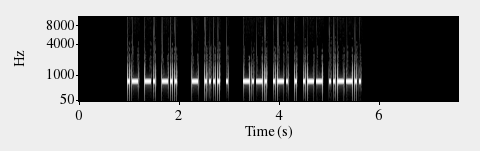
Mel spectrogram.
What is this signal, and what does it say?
Morse code, heard as a keyed tone, about 28 wpm, 700 Hz. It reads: AND THE CREW?
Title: Sentences from Top 1500 Words 28wpm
